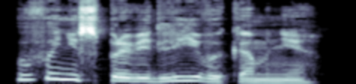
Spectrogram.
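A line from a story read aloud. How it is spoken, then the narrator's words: Sad. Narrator (Russian): печально сказал Варис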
